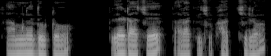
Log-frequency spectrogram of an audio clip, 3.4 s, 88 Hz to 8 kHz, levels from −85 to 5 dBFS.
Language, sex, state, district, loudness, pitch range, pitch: Bengali, male, West Bengal, Kolkata, -34 LUFS, 105-115 Hz, 110 Hz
